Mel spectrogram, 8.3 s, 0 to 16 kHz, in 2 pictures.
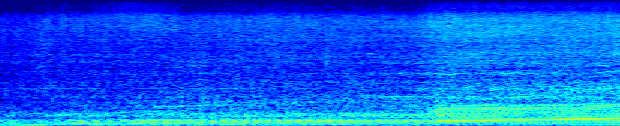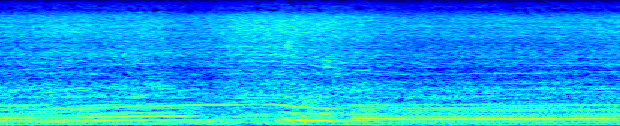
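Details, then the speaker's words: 1973 Chevy Nova badged SS, likely a 350 V8 daily driver, on a road test hunting a rear banging: note climbs smoothly under hard throttle with strong induction roar as secondaries open, dips at the shift; healthy, no clanks. "got a nice induction sound the secondaries are definitely opening but yeah know it's uh pretty much guarantee that's 350 yeah still not hearing any clanks"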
